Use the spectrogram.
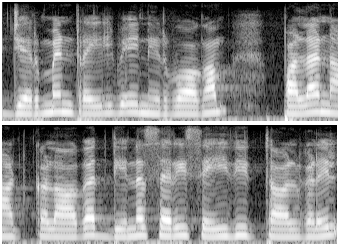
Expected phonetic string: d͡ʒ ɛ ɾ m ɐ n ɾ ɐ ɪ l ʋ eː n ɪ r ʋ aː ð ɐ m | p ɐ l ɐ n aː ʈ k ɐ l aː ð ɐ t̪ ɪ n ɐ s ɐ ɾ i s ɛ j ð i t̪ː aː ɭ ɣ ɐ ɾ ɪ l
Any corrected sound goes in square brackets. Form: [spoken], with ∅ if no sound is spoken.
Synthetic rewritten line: d͡ʒ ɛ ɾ m ɐ n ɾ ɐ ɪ l ʋ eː n ɪ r ʋ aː [ɣ] ɐ m | p ɐ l ɐ n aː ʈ k ɐ [ɭ] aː [ɣ] ɐ [d̪] ɪ n ɐ s ɐ ɾ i s ɛ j ð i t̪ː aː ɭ ɣ ɐ [ɭ] ɪ l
